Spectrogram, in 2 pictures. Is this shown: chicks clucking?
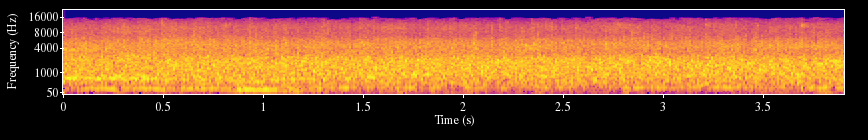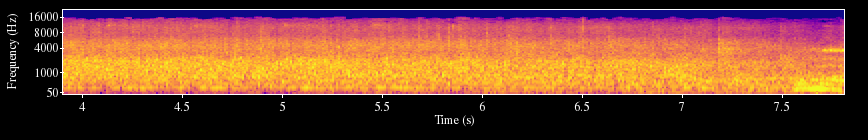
no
